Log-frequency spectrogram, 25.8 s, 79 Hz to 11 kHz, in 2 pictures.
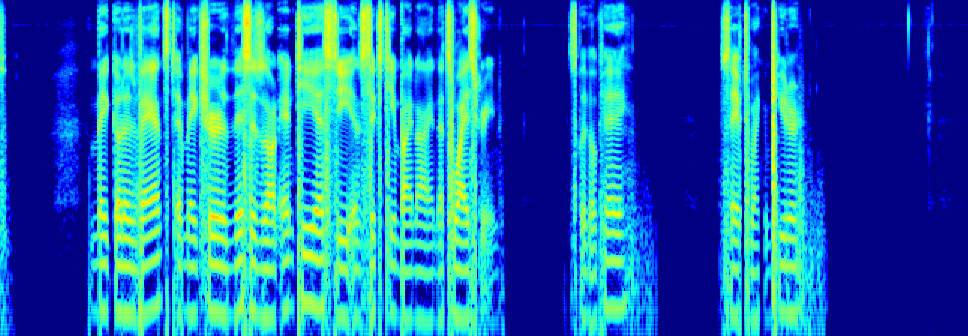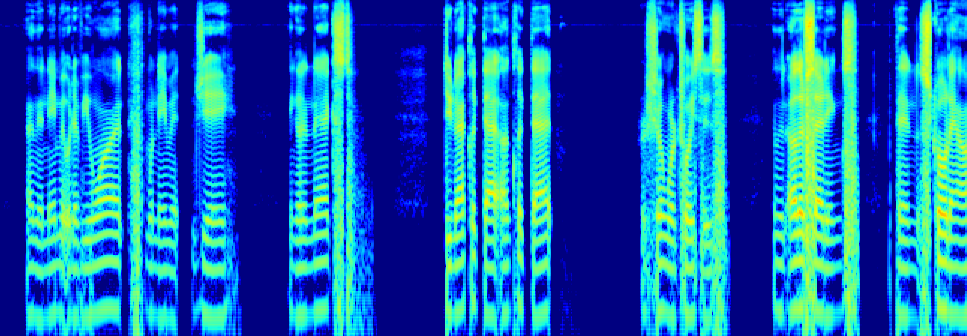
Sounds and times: Inside, small room: 0:00.0 - 0:25.8
Speech: 0:01.2 - 0:06.7, 0:07.6 - 0:08.5, 0:09.6 - 0:10.8, 0:13.2 - 0:16.1, 0:16.8 - 0:17.7, 0:18.8 - 0:20.3, 0:21.4 - 0:22.6, 0:23.2 - 0:25.8.

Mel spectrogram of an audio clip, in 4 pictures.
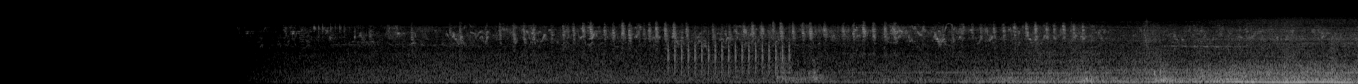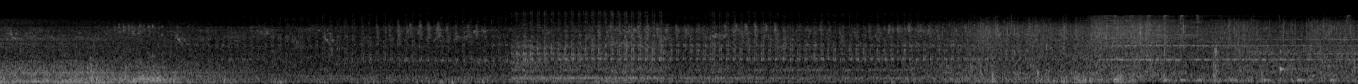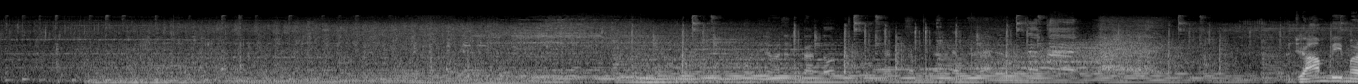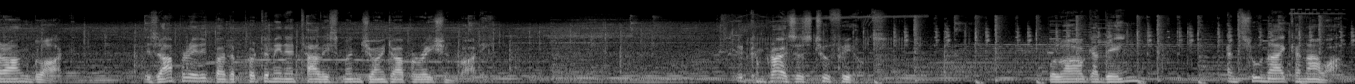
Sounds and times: Outside, rural or natural: 0:02.2 - 0:54.2
Chirp, tweet: 0:02.3 - 0:17.0
Environmental noise: 0:02.3 - 0:54.2.

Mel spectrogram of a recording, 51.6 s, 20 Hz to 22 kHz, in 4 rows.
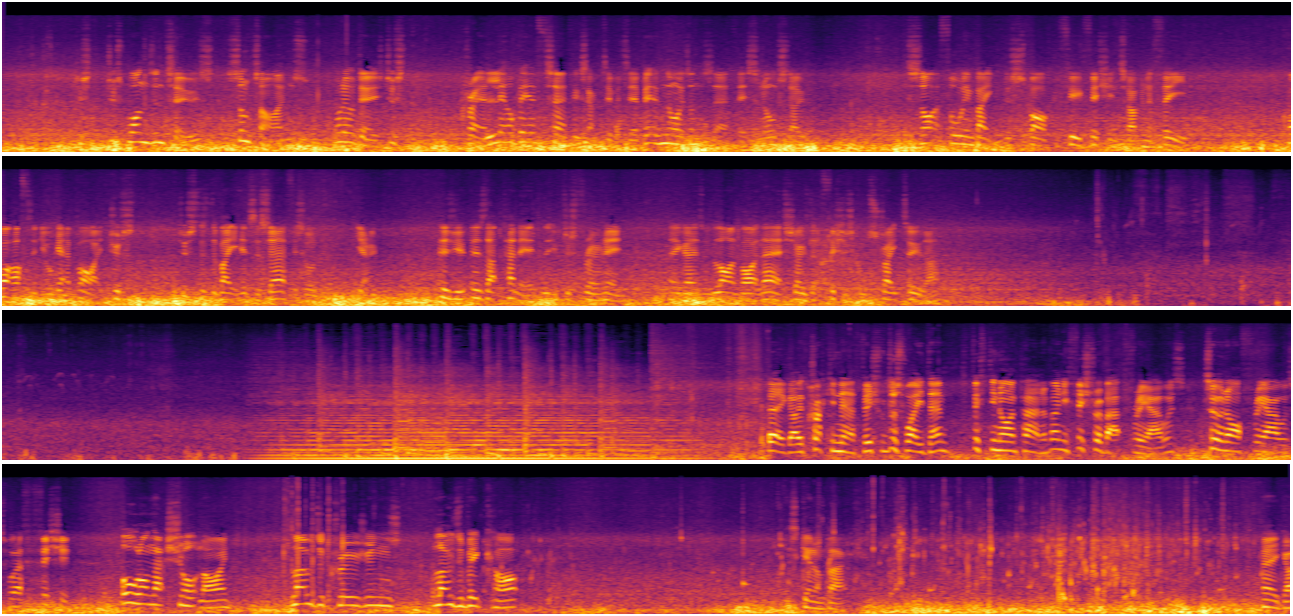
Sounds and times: Outside, rural or natural: 0:00.0 - 0:51.5
Music: 0:28.3 - 0:33.1.

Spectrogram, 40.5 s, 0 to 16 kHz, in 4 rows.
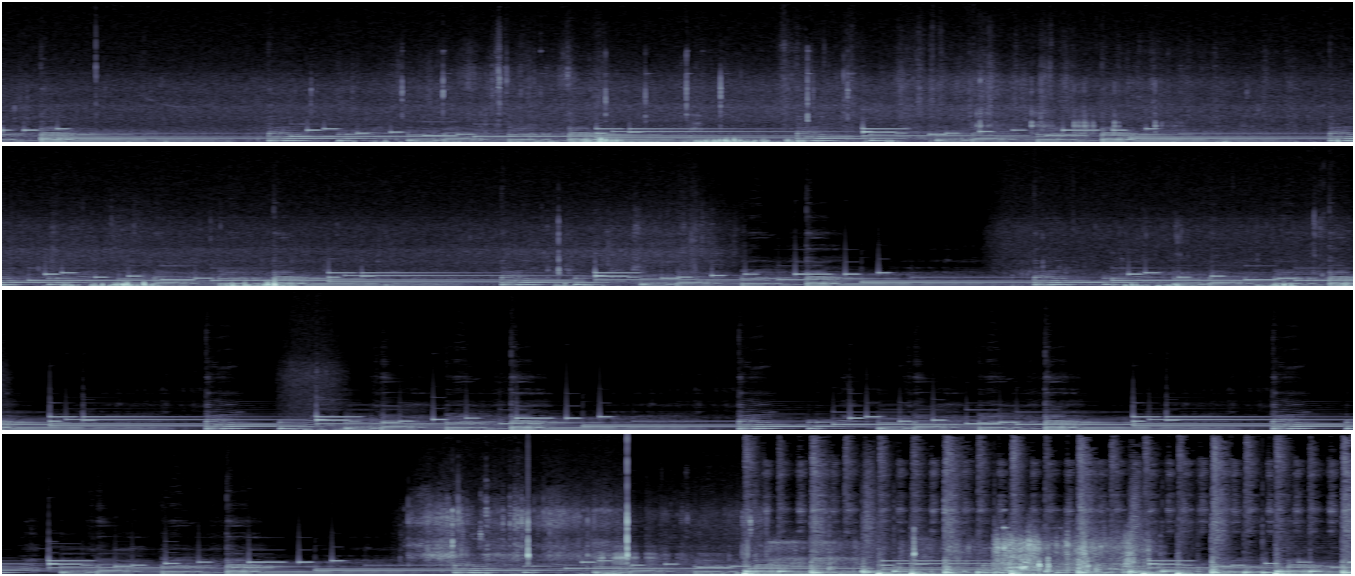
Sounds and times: Music: 0:00.0 - 0:40.5.

